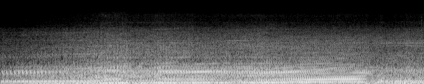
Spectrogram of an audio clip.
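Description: Moto Guzzi Mandello V100 motorcycle engine under way at about 30 mph in fourth gear: a loud, steady, throbbing drone whose harmonics climb gently through the middle before easing off at the end.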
